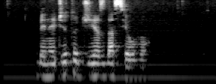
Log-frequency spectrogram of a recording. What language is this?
Portuguese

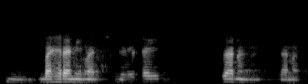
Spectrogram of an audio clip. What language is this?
Bodo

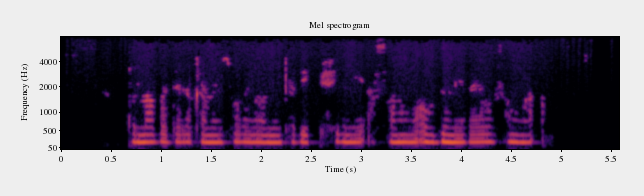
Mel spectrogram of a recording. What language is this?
Arabic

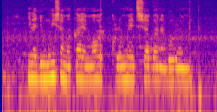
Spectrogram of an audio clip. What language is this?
Swahili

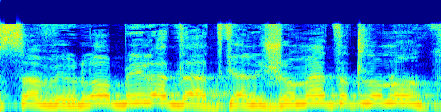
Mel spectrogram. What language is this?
Hebrew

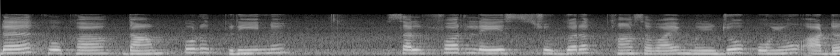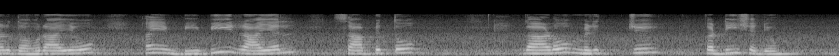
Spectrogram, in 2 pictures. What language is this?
Sindhi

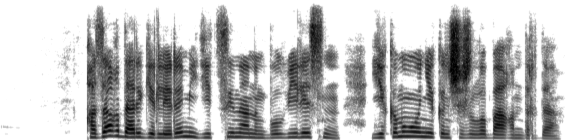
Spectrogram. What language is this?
Kazakh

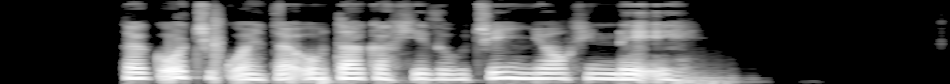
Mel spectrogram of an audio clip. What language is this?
Tepeuxila Cuicatec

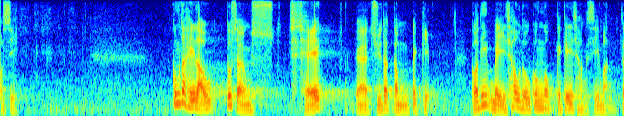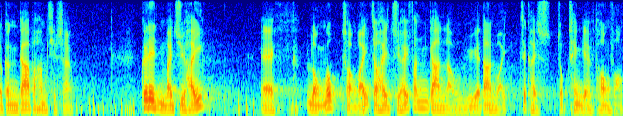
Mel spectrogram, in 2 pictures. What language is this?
Cantonese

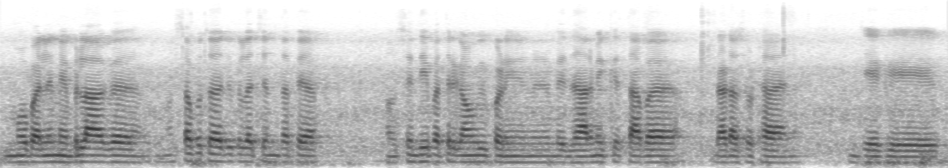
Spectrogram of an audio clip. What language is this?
Sindhi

